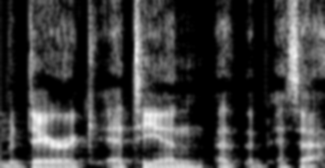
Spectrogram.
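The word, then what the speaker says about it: Derrick Etienne: Uh and I'm probably going to butcher his name, but Derek Etien, is that how you say it?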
